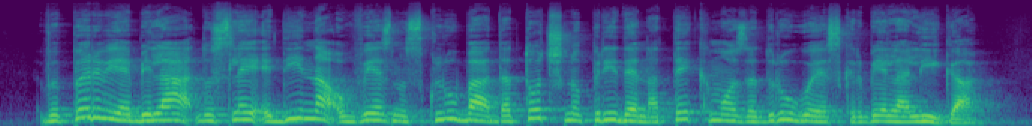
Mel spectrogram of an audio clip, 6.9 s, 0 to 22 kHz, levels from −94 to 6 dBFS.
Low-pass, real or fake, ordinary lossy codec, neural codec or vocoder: 19.8 kHz; fake; none; vocoder, 48 kHz, 128 mel bands, Vocos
